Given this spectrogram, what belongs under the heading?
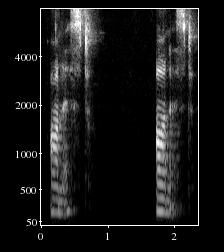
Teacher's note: the first syllable is stressed and the H is in the first syllable, but it's silent. Um, so yeah, if it's silent, it might be in a stressed syllable, but we won't hear it.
